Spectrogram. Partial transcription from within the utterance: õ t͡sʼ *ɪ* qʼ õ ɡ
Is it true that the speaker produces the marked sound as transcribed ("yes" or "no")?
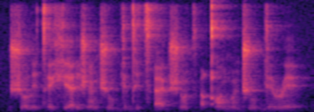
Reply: no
